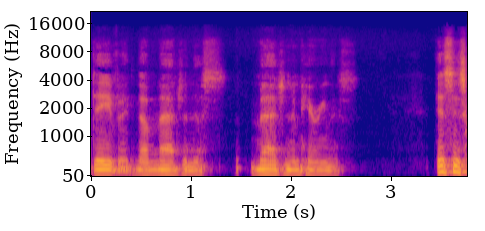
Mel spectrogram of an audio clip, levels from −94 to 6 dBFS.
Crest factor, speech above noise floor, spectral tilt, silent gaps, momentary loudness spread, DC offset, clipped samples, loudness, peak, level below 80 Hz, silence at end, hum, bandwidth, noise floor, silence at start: 18 dB; 49 dB; -5.5 dB/octave; none; 12 LU; under 0.1%; under 0.1%; -23 LUFS; -4 dBFS; -56 dBFS; 0 s; none; 12.5 kHz; -70 dBFS; 0 s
